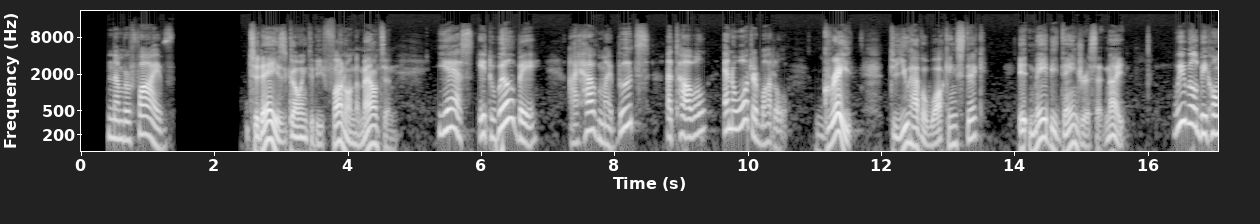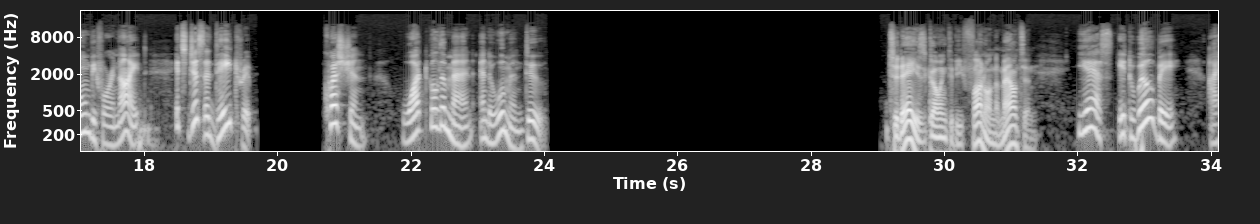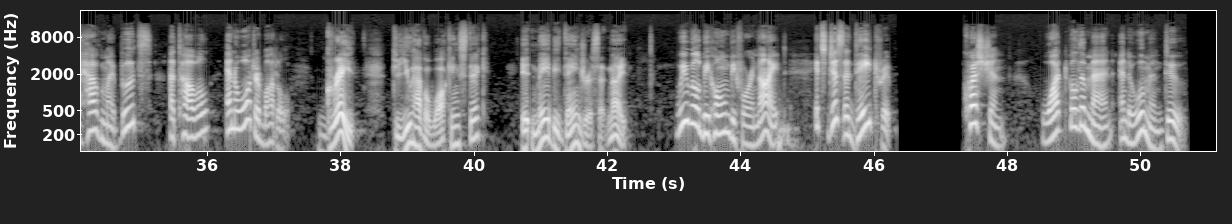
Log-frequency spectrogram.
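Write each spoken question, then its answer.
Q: What will the man and the woman do?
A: Go on a day trip to the mountain (hiking)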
